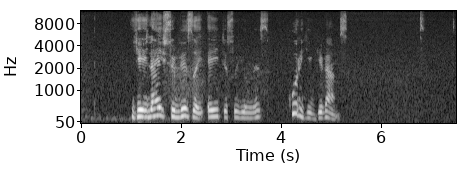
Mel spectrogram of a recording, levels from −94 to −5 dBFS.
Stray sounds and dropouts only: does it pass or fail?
pass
